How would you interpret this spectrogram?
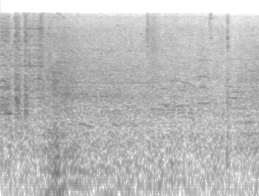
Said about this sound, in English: Joe watches Louise drive away.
